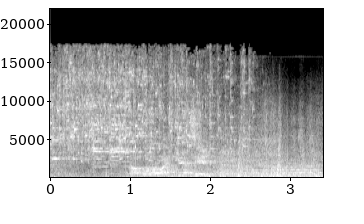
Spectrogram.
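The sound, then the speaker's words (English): A mirror shatters as a man dives through it: a loud burst of breaking glass, bright tinkling fragments scattering and clinking over a dense crash, sustained for a few seconds. “Driscoll catches Miles, then dives through the mirror.”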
